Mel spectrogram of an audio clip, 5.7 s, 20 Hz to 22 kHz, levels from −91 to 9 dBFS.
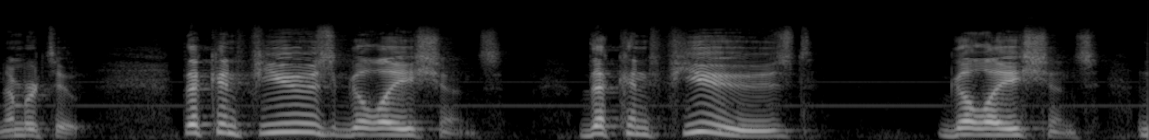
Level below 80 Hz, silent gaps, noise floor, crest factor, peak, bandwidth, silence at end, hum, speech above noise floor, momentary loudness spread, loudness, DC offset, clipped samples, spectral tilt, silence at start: -82 dBFS; none; -72 dBFS; 20 dB; -14 dBFS; 10.5 kHz; 0 s; none; 39 dB; 18 LU; -32 LUFS; under 0.1%; under 0.1%; -4 dB/octave; 0 s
